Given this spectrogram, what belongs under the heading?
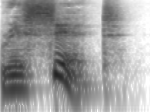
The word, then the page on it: resit: British English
